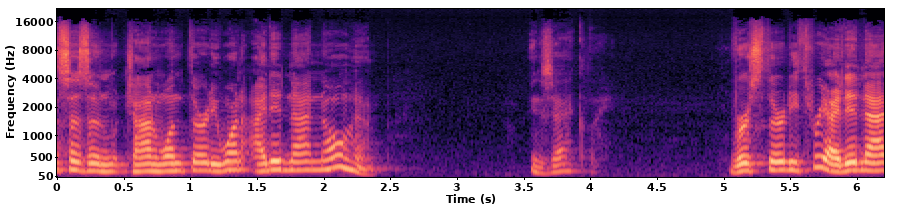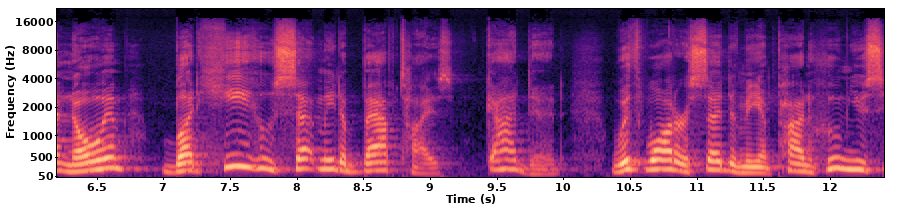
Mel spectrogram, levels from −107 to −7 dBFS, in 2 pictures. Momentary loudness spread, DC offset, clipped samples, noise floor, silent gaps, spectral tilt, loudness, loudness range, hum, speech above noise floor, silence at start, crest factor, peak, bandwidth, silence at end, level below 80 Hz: 16 LU; under 0.1%; under 0.1%; -73 dBFS; none; -4.5 dB/octave; -25 LUFS; 7 LU; none; 49 dB; 0 s; 18 dB; -6 dBFS; 17.5 kHz; 0 s; -76 dBFS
